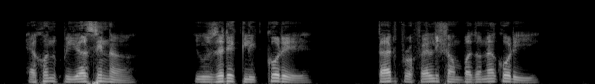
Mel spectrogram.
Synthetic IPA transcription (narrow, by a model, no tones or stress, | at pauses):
ɛkʰonpɾijasin̤a | juːzaɾeklikːoɾe | t̪aɾpɾofʰajlʃɔmpad̪onakoɾi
